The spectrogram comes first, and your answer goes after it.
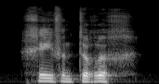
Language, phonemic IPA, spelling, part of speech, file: Dutch, /ˈɣevə(n) t(ə)ˈrʏx/, geven terug, verb, Nl-geven terug.ogg
- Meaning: inflection of teruggeven: 1. plural present indicative 2. plural present subjunctive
